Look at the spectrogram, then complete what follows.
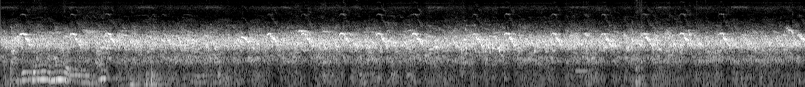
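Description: A flock of hundreds of young broiler chickens peeping together without pause in a dense chorus of short, high, falling cheeps.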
